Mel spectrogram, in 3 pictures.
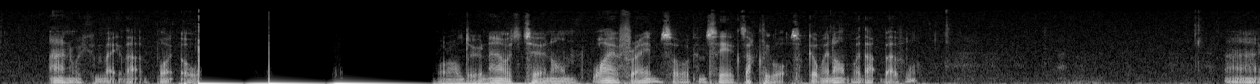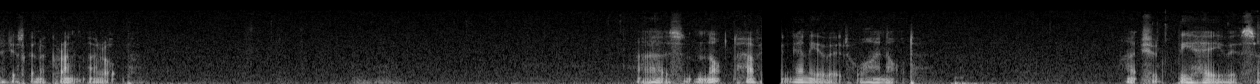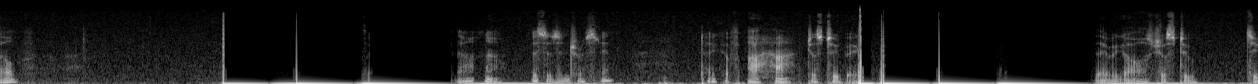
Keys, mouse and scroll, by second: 3.3-5.3 drag, 5.3 alt+v, 7.9-8.6 scroll up 2, 8.6-10.0 shift+middle drag, 10.0-12.9 scroll up 4, 13.0-15.4 shift+drag, 19.0 click, 22.5-23.1 scroll down 2, 23.1-28.7 middle drag, 28.7-32.0 drag, 35.0 0.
